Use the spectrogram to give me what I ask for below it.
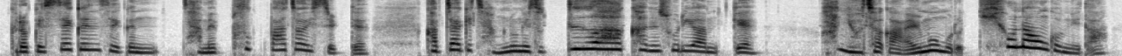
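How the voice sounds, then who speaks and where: A woman narrating a dramatized first-person story in a lively, indignant way. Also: fairly high pitch, moderate pace, no echo, clean studio sound.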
